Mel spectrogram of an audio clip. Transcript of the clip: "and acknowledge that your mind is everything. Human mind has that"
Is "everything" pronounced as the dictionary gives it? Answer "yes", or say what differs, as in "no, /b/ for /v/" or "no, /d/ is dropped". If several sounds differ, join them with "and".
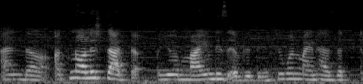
no, /t/ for /θ/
